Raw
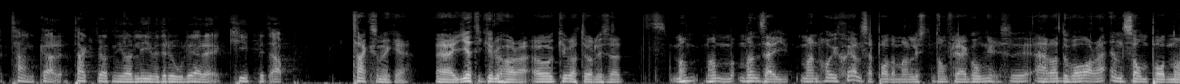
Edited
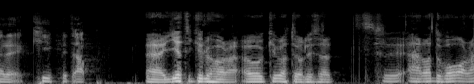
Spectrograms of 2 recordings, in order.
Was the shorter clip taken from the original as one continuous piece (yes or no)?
no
